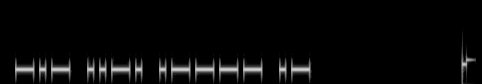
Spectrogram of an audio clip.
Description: Morse code, heard as a keyed tone, about 21 wpm, 700 Hz. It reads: KF1A
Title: USA Callsign DE Callsign - 4 Characters - 20wpm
